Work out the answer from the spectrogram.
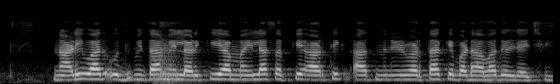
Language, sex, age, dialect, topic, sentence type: Magahi, male, 18-24, Western, banking, statement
